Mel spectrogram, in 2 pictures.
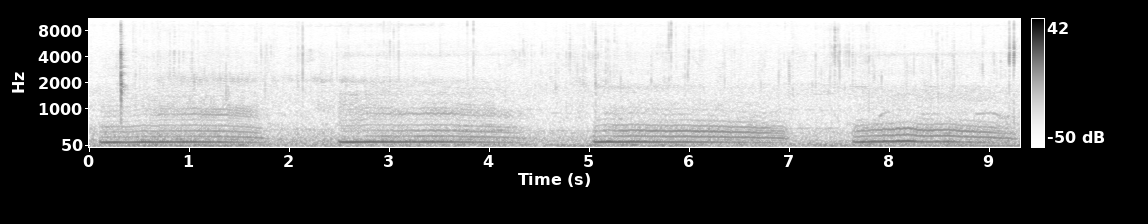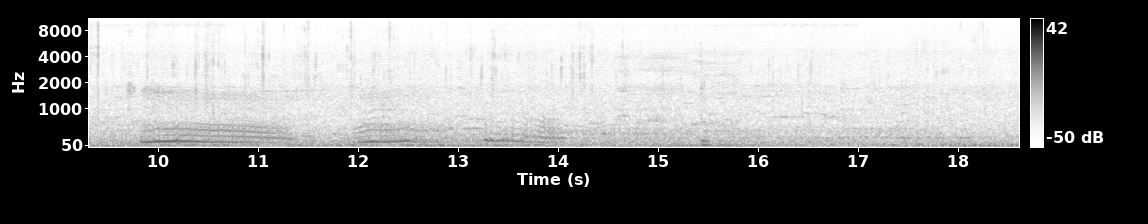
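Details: Street cats, many of them, eating raw fish; a run of drawn-out, low, moaning meows, each about a second and a half long, follows roughly every two and a half seconds, then fades into softer, broken calls.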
